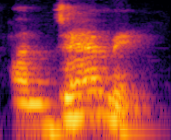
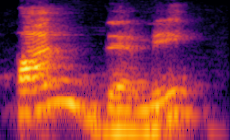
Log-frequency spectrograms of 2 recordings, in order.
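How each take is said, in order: First: "pandemic" as pan-DEM-ic; correct second-syllable stress. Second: "pandemic" as PAN-dem-ic; wrong stress demo. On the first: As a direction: put the accent back on DEM in "pandemic". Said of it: "the second syllable is accented". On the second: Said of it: "We don't say". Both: Shown as a demonstration.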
